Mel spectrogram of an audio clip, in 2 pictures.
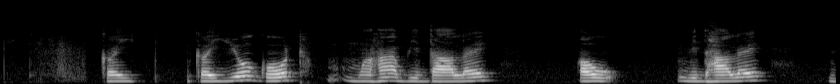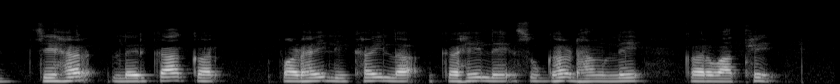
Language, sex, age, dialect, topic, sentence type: Chhattisgarhi, male, 56-60, Northern/Bhandar, banking, statement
